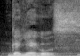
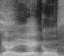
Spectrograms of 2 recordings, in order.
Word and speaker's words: Gallegos: me today Steve, I'm going to try this, Gallegos. Did I say it right? You did it right. With a name like, I care very much. All right, but say it better. Gallegos. Gallegos.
